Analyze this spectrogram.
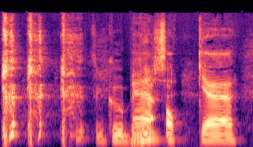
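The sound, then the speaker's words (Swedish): A person imitates a dog with a cold coughing: several short, raspy hacking bursts in quick succession, then a couple of longer, strained, voiced wheezing sounds, fairly loud. “Det är konstigt att hundar får hosta och sånt.”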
